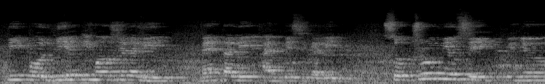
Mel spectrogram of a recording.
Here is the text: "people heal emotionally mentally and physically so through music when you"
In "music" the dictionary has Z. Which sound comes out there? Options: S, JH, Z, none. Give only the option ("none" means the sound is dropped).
S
